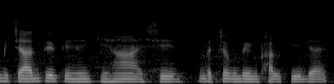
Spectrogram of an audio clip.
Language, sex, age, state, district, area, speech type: Hindi, female, 45-60, Uttar Pradesh, Bhadohi, urban, spontaneous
